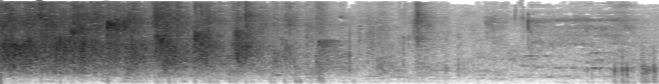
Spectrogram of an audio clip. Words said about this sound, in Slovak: Môžeme dať za to potlesk Pánovi.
